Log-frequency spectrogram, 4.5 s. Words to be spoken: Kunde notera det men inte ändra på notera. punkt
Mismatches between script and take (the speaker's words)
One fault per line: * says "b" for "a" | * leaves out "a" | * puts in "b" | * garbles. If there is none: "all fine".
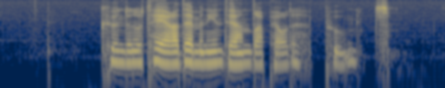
* says "det" for "notera"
